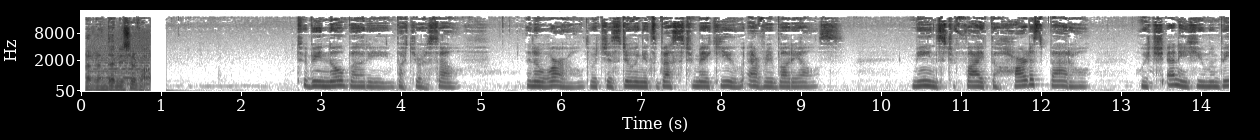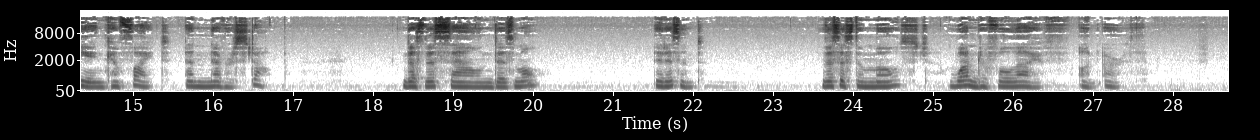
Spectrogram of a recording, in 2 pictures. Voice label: English American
